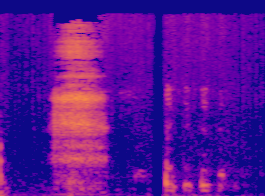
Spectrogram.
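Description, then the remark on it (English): A single yawn: a long, breathy intake of air, a brief pause, then a short voiced, wavering exhale, fairly quiet overall. “Oh no, I'm yawning.”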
